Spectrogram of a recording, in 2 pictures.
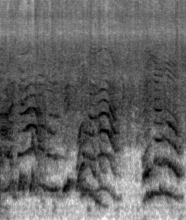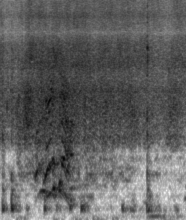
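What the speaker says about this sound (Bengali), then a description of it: "মশলা থেকে যতক্ষণ তেল না ছাড়বে ততক্ষণ মশলাটাকে খুব ভালোভাবে কষিয়ে নেব" Masala with salt and turmeric stir-fried in oil until the oil separates, a steady close sizzle with stirring scrapes running beneath a person's voice throughout.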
